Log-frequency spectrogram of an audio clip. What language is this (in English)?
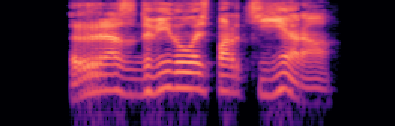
Russian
